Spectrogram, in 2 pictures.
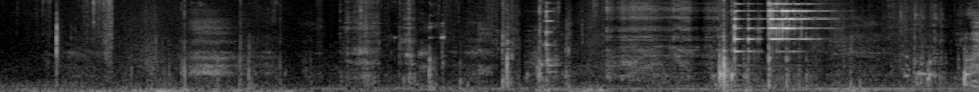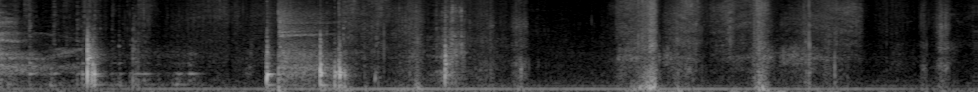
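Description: Concrete pavers being handled and stacked, a series of irregular knocks and thunks of block against block. One sharp ringing clink comes about five and a half seconds in.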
